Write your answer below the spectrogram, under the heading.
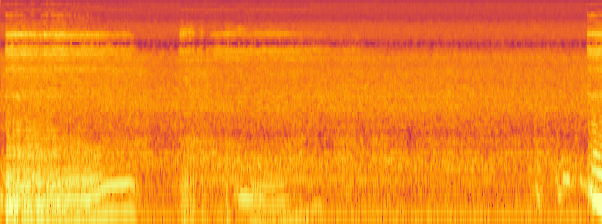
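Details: An English bulldog sleeps and snores like a human, with low, rumbling breaths that rise and fall unevenly.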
